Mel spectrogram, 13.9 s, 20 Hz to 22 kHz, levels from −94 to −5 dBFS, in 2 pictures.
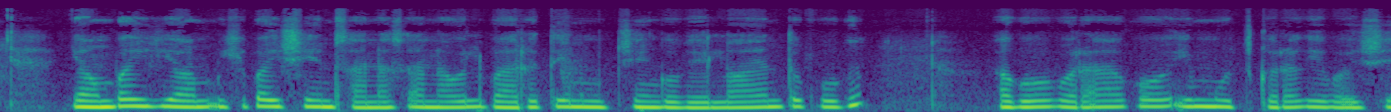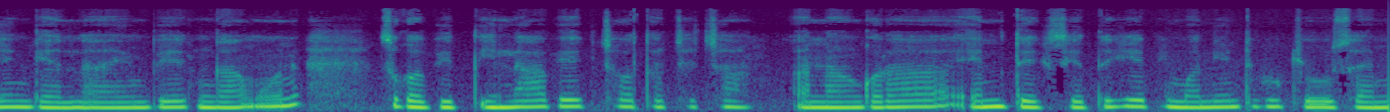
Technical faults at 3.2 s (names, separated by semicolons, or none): none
